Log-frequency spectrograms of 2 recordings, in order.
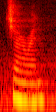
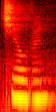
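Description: First: Put-on "churn" said as Southern dialect for children; "churn" in place of the clear two-syllable children; dialect pronunciation. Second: Said in the usual way. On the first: Shown as a demonstration. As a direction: squash children into a drawled "churn". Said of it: "Children, churn". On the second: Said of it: "The churn are bad".

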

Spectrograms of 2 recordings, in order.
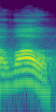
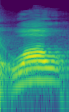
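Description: First: واو with a v-like start, lips unrounded; wrong unrounded waw. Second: واو like English "wow", lips rounded; rounded waw. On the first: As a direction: say واو as "vao". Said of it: "اگر آپ نے یوں پڑھا". (ہونٹ گول کیے بغیر واو) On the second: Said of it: "ہونٹ جو ہے وہ گول". (گول ہونٹوں سے واو) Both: Shown as a demonstration.

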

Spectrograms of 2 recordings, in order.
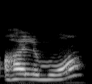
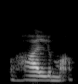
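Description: First: ГальМО, final syllable stressed, slow and loud; гальмо with strong final stress; stress demo. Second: ГАЛЬма, first syllable stressed, slow and loud; гальма with strong initial stress; stress demo. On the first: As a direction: slowly punch the end of гальмо. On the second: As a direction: slowly punch the start of гальма. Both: Shown as a demonstration. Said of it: "Запам'ятайте слова".

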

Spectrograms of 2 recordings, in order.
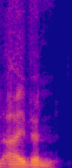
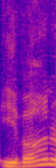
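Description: First: Ivan said as EYE-vun; "Ivan" pronounced EYE-vən; English-style pronunciation. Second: Ivan said as ee-VAHN; "Ivan" pronounced EE-vahn; foreign-style pronunciation. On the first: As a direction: say "Ivan" starting like the word eye. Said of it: "Is it Ivan or is it Ivan?". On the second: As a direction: say "Ivan" with an EE start and open AH ending. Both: Shown as a demonstration.

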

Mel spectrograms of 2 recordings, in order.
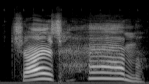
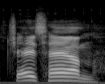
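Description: First: Higher, urgent yelled order; urgent shout. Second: Said in the usual way. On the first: Acted. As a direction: push them to chase. Repeating the chase order.

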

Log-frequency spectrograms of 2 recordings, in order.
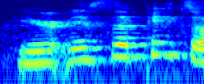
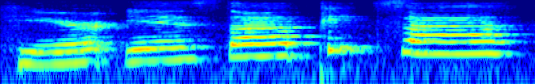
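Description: First: Said in the usual way. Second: Slow, high, word-by-word reading; slow model reading. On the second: Shown as a demonstration. Teacher showing children the pizza sentence, slow word-by-word reading. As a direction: stretch each word for a beginning reader. First slow take, then fluent repeat.

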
